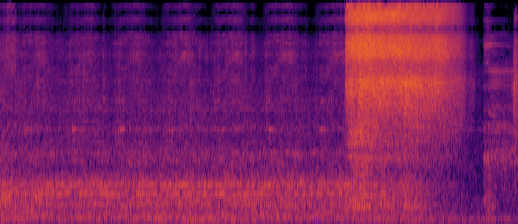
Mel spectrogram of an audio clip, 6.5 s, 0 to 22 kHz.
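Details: 2010 Buick LaCrosse, roaring noise when driving, rear wheel spun with the car raised: a steady low rumbling roar traced to a bad driver's side rear wheel bearing.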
